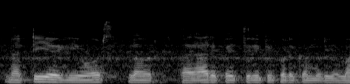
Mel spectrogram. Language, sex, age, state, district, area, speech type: Tamil, male, 18-30, Tamil Nadu, Viluppuram, rural, read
